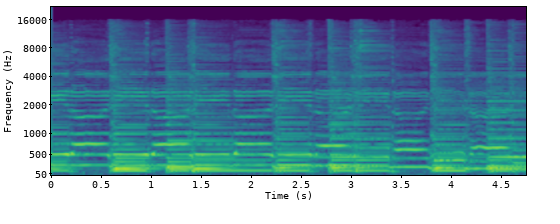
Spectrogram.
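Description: Viola caipira, the Brazilian ten-string guitar, playing the introduction of a cururu: rhythmic plucked and strummed chords with a melody line picked over them.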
